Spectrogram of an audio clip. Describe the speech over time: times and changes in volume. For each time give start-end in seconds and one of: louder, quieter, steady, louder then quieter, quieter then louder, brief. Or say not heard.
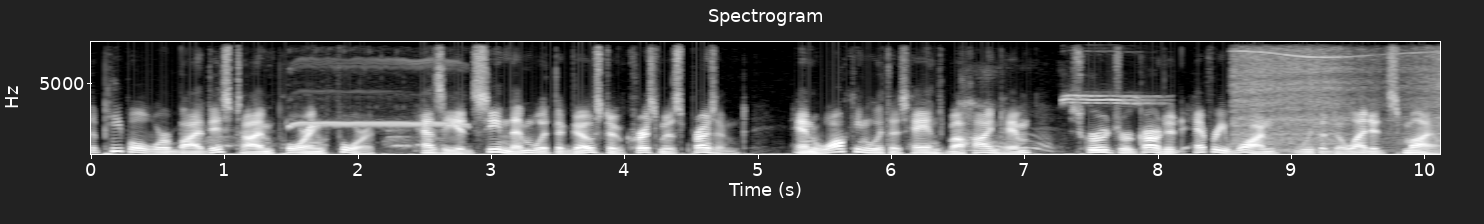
0.0-10.0 steady.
